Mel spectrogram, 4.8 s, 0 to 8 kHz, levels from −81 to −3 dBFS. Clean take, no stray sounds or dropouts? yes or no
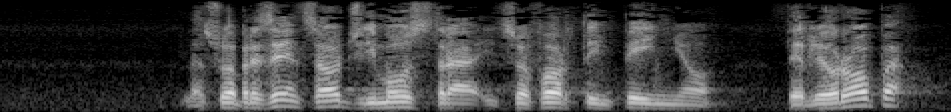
yes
